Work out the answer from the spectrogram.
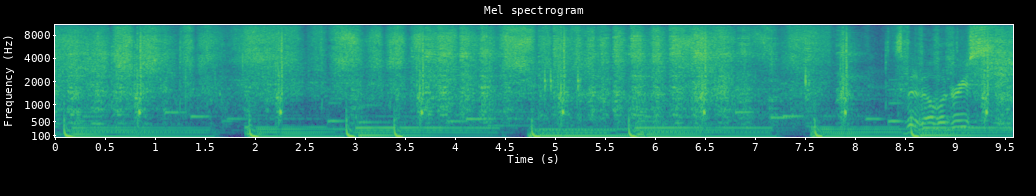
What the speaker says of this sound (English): we'll rub this whole thing down with some steel wool and we'll take off the excess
